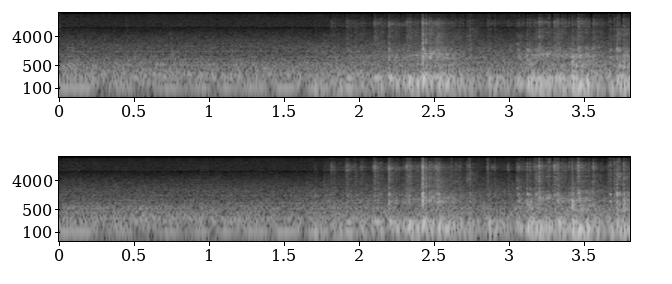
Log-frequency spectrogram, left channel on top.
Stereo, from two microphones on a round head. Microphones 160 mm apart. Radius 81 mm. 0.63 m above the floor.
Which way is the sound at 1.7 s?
45° right (ahead or behind).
